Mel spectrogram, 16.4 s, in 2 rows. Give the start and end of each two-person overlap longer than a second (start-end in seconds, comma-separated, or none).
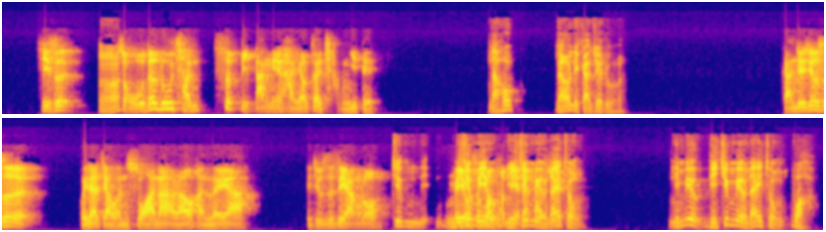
12.6-13.9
